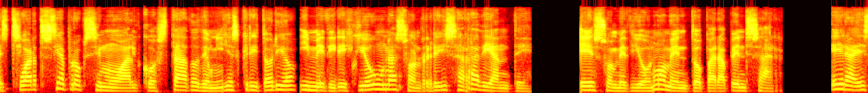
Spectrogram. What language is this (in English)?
Spanish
